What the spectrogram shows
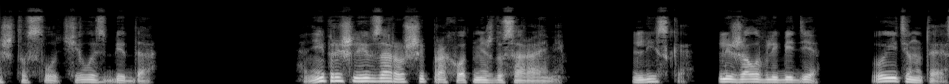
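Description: A man narrating a story aloud in a steady, quiet storytelling manner. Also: lowish voice, no room sound, studio quality. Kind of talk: audiobook narration.

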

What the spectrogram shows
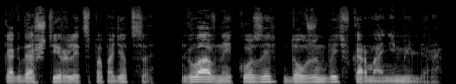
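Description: A man narrating an audiobook in a measured, grave manner. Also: sits low, dry recording, clean studio sound.

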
